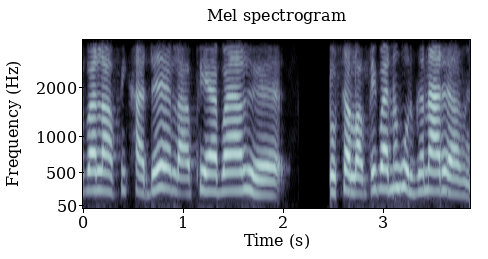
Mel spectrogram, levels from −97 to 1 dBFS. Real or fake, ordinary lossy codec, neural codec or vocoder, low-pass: fake; Opus, 64 kbps; codec, 16 kHz, 2 kbps, X-Codec, HuBERT features, trained on LibriSpeech; 3.6 kHz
